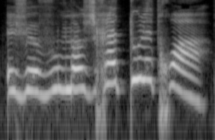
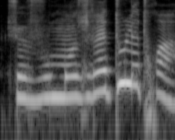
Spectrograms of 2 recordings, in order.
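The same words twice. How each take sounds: First: Emphatic wolf threat, lightly voiced; threatening wolf. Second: Contained, lightly voiced wolf threat; scheming wolf. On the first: Wolf threatening all three pigs at the door, emphatic. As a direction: build the threat to a peak. Wolf's threat builds to its peak. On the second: Wolf planning to come down the chimney, understated threat. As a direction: keep the menace understated. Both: A narrator's reading.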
